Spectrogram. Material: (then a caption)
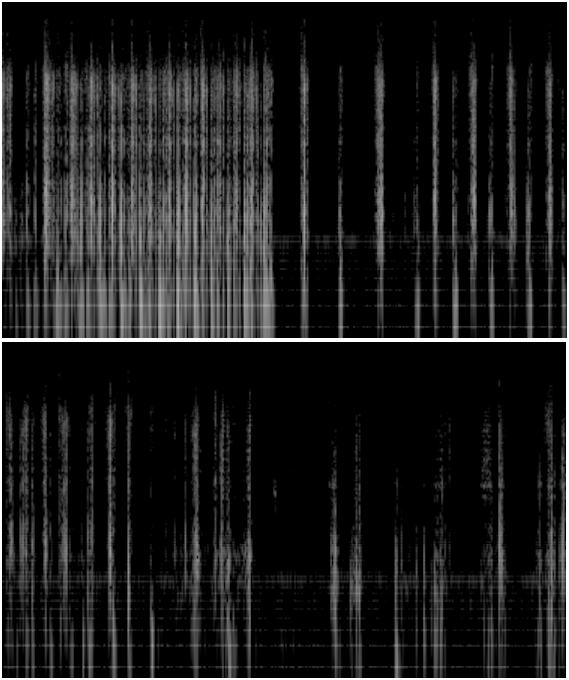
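Vinyl. Fingertips rub and scratch the vinyl skin of a large, hollow, air-filled red and white inflatable PVC beach ball, then the ball is moved to the right side of the mic. A dense, bright crackling rub fills the first few seconds, then gives way to sharp, dry, sticky snaps and crunches spaced irregularly over quiet gaps. A faint low hum sits underneath.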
